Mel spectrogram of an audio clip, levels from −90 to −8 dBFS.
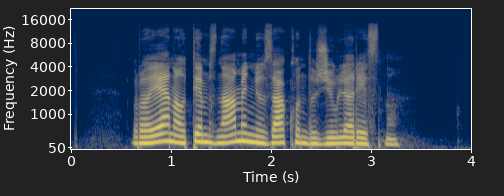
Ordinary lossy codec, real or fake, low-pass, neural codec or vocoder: none; fake; 14.4 kHz; codec, 44.1 kHz, 7.8 kbps, Pupu-Codec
